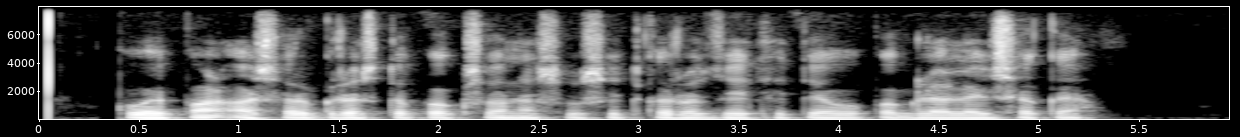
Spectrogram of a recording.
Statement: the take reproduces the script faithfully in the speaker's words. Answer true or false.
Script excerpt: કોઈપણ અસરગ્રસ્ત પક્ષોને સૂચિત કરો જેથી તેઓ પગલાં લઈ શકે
true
